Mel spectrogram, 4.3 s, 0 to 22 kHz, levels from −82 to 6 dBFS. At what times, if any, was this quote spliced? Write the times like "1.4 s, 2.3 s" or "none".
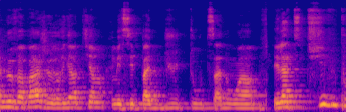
1.4 s, 3.3 s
